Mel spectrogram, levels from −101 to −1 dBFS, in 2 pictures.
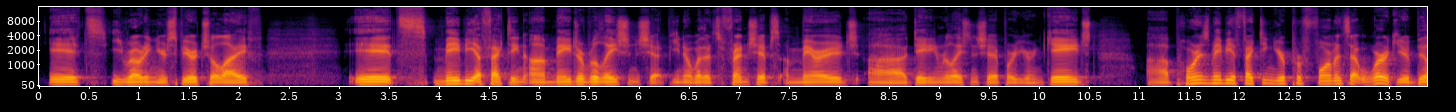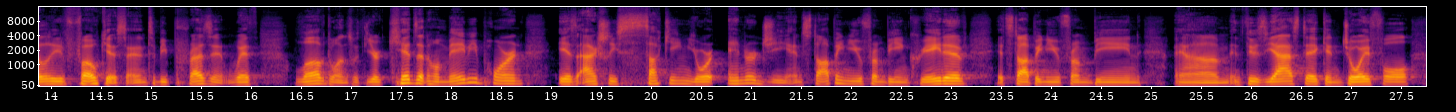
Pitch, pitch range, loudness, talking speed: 110 Hz, 100-125 Hz, -26 LUFS, 155 wpm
